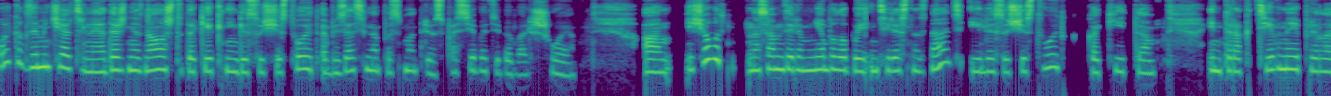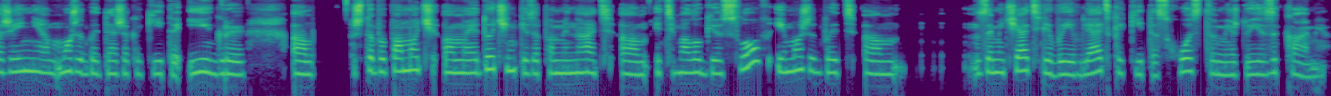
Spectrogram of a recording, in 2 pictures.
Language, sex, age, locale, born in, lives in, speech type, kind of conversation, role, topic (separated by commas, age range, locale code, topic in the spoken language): Russian, female, 40-44, ru-RU, Belarus, United States, read, expert-assistant, asker, Как детям интересно изучать этимологию слов?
